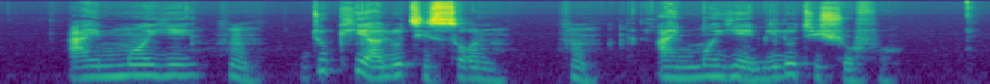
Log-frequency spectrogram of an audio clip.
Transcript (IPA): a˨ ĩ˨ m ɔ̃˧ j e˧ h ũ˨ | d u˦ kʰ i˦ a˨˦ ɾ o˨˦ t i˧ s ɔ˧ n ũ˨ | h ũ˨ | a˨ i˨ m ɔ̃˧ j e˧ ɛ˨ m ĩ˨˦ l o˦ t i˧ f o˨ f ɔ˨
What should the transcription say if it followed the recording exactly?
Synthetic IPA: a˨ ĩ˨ m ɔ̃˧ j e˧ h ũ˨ | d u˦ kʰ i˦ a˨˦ l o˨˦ t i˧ s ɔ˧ n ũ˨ | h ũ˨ | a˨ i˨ m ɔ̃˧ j e˧ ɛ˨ m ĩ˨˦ l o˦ t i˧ ʃ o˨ f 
